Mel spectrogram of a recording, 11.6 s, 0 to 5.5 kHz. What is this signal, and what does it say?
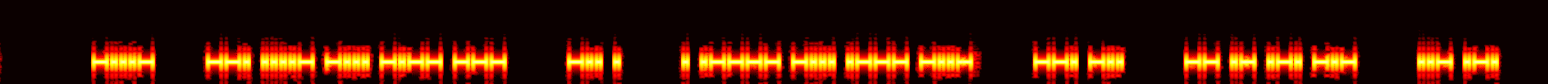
Morse code, heard as a keyed tone, about 34 wpm, 700 Hz. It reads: <BT> G4BYO DE E1BJX GD MARK UR
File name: UK MASTER QSOs TRAINING / 35WPM / UK MASTER QSOs 0021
